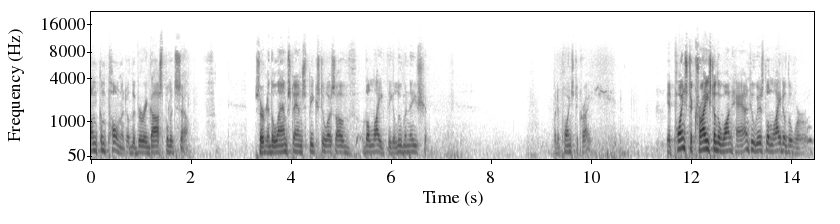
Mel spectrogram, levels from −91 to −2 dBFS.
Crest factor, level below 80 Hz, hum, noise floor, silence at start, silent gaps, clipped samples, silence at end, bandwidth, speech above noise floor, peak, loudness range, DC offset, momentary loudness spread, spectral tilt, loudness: 24 dB; -58 dBFS; none; -70 dBFS; 0 s; none; under 0.1%; 0 s; 13 kHz; 38 dB; -10 dBFS; 16 LU; under 0.1%; 17 LU; -4.5 dB/octave; -32 LUFS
